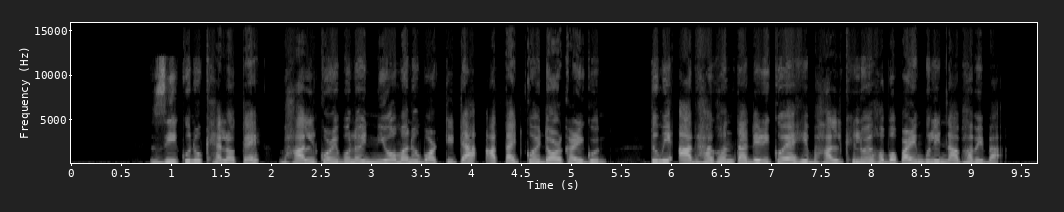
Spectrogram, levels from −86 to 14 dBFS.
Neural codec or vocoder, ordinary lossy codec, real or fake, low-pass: none; Opus, 24 kbps; real; 14.4 kHz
